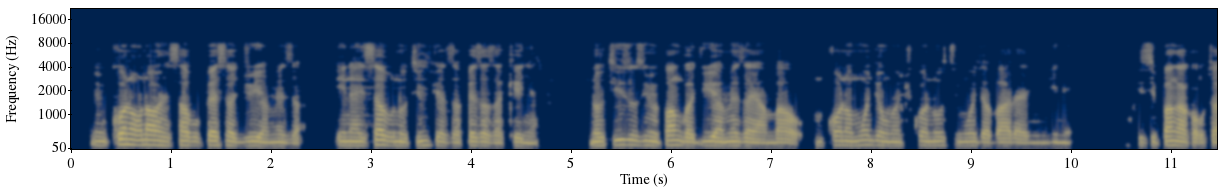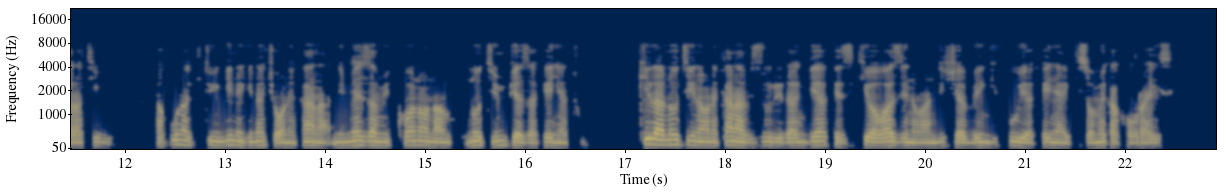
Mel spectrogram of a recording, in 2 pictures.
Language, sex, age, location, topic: Swahili, male, 25-35, Wajir, finance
